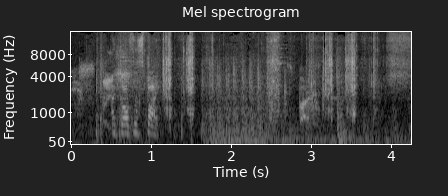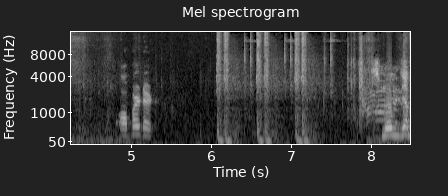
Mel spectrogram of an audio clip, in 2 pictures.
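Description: Gunshots fire in short, sharp bursts.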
